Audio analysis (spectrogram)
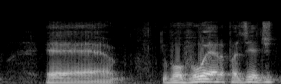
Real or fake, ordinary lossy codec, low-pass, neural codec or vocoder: real; none; none; none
